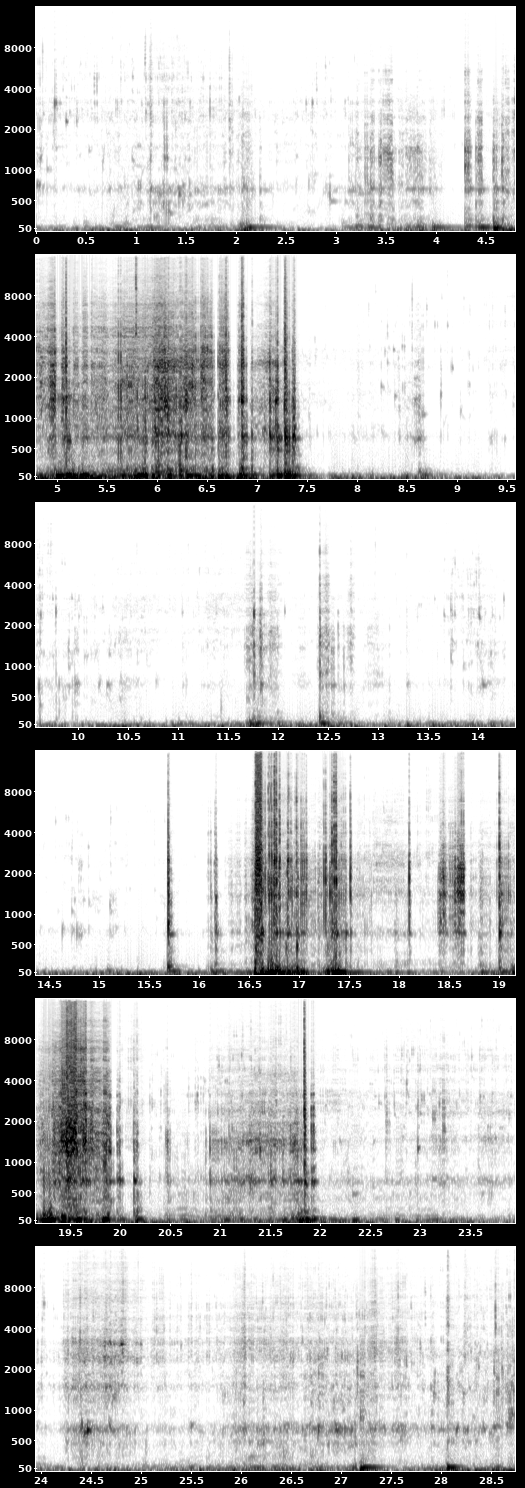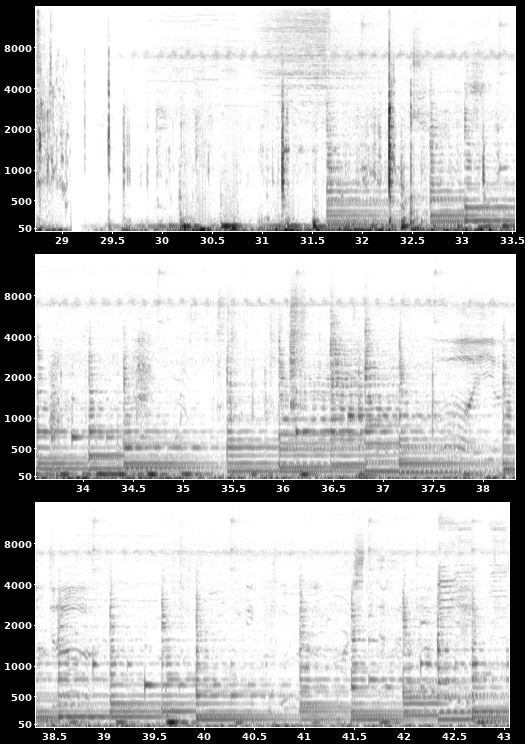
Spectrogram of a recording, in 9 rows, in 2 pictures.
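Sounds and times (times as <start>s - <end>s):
water surges: 0.0s - 3.8s, 19.1s - 29.1s
muffled underwater rush: 19.1s - 29.1s.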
